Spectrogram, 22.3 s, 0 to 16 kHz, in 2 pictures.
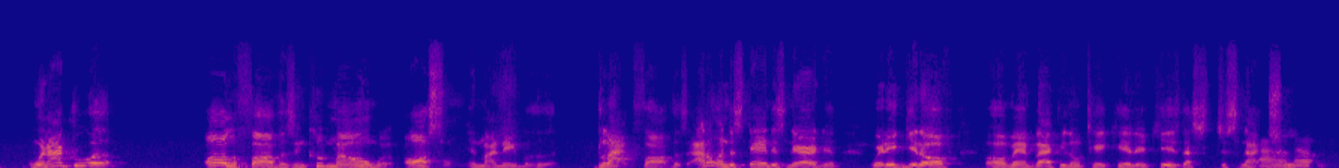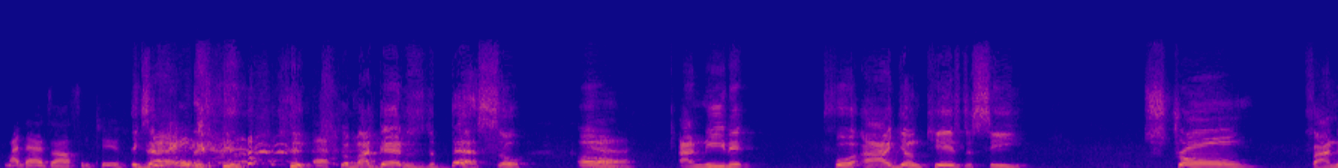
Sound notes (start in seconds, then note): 12.3 all laughing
